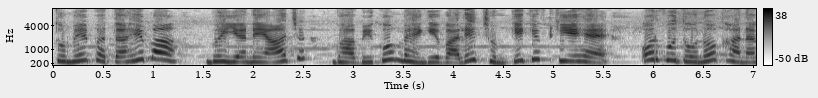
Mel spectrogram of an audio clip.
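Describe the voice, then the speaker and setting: Woman playing a spiteful young cartoon sparrow, high voice, urgent and tattling. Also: darkish tone. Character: jealous young sister-in-law sparrow, spiteful.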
